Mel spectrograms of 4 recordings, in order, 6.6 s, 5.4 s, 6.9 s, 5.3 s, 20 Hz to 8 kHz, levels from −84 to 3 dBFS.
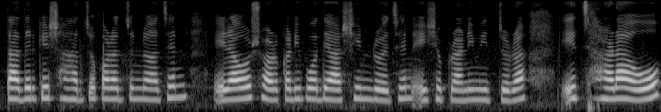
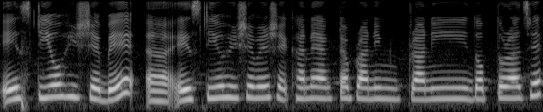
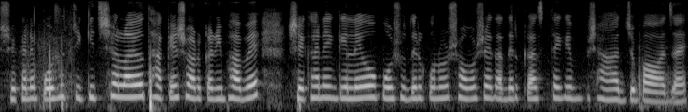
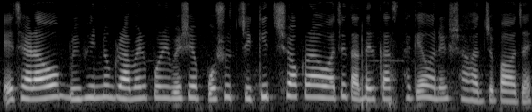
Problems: background sounds at intervals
